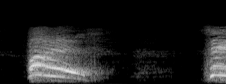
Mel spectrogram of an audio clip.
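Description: A single loud human cry, falling in pitch, starting about a quarter second in and dying away within a second.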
